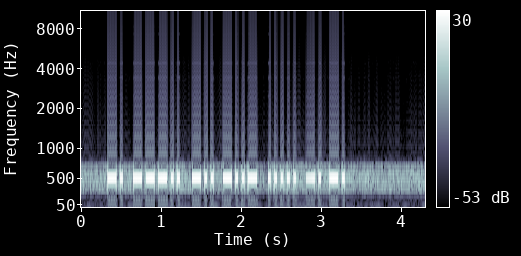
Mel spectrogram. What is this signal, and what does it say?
Morse code, heard as a keyed tone, about 30 wpm, 500 Hz. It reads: N8DX 5NN
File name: posts / 4w-n1yc-17cw- -1516z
